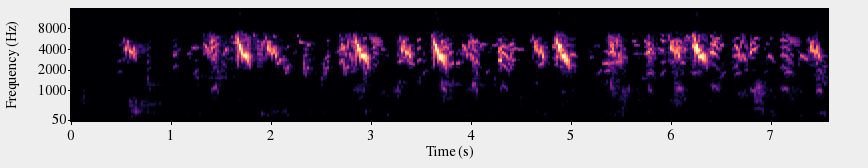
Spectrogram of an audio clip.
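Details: Webcam sound from Doñana National Park, Spain: a black-winged stilt starts after half a second of quiet, then calls steadily with sharp, high yelps about every half second until the end.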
